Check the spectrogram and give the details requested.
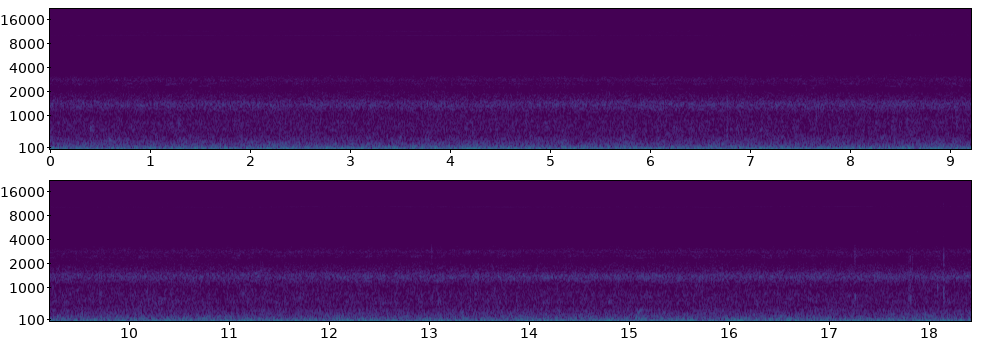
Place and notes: far frogs
愛知 豊田 frog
